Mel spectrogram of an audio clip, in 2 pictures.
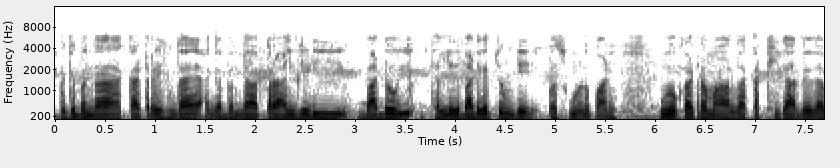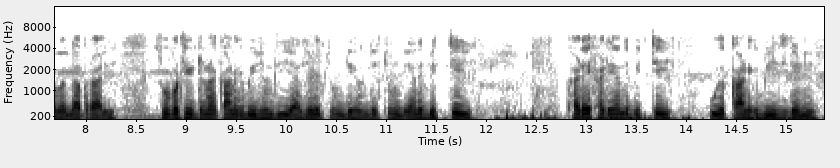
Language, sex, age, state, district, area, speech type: Punjabi, male, 18-30, Punjab, Shaheed Bhagat Singh Nagar, rural, spontaneous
